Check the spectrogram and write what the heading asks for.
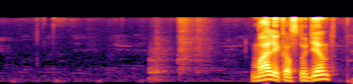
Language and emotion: Russian, neutral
